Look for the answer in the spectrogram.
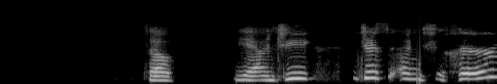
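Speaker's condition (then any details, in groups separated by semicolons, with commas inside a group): Cerebellar ataxia; caused by brain bleed, unsteady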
